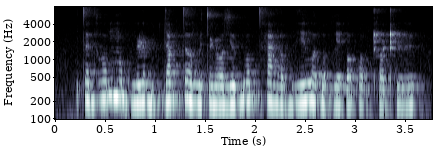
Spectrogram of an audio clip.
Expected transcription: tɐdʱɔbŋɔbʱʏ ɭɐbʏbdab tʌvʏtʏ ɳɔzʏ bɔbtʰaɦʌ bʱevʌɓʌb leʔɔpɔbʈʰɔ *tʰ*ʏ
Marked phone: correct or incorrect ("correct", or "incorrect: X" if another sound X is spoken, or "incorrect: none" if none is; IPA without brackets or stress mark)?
incorrect: ʈʰ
